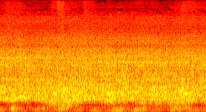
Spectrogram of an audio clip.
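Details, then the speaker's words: Burko safety water boiler being tested with water after a detached part at the bottom was put back in place: even rushing hiss with faint rise and fall as water warms, no crackle or buzz; heating normally. "Guys, now it's making some sound. I don't know if you can hear it. Yeah, hopefully it will work."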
